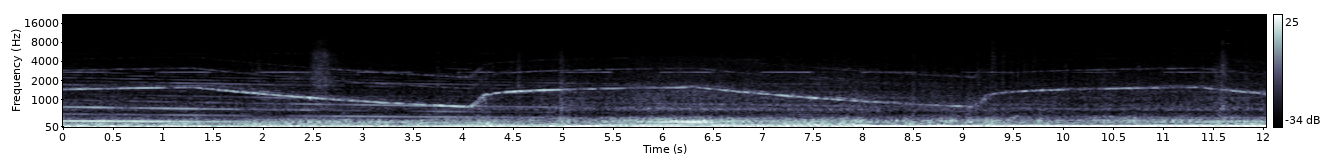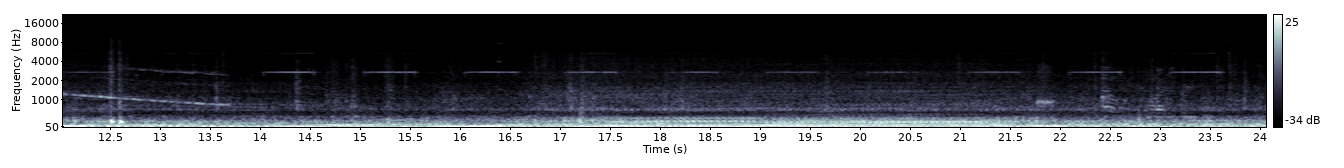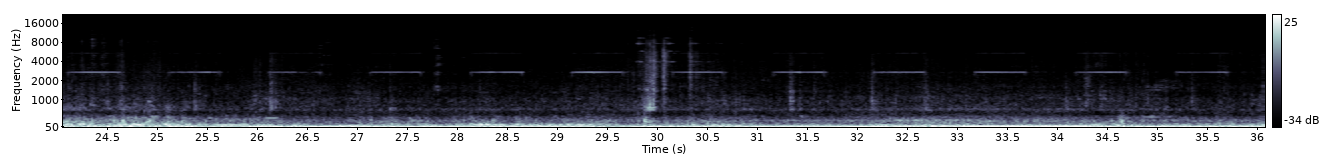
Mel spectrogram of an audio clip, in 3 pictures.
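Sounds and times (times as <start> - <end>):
fire truck siren wailing: 0.0 - 27.6
truck engine rumble: 0.0 - 36.0
reversing alarm beeps: 14.0 - 35.9.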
